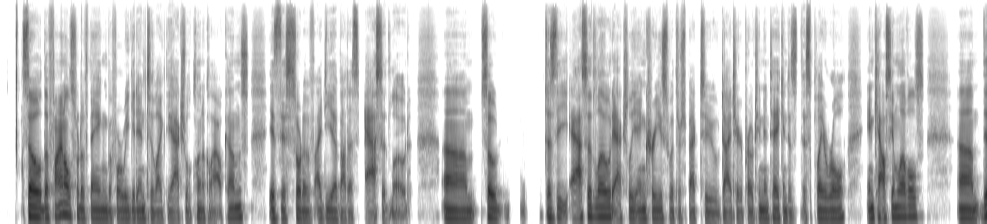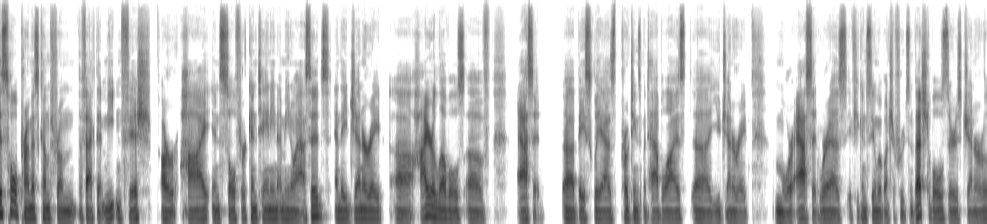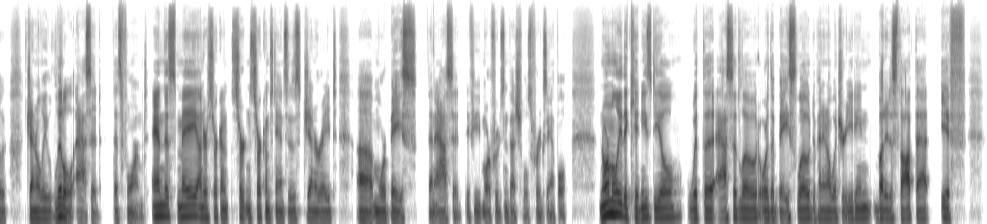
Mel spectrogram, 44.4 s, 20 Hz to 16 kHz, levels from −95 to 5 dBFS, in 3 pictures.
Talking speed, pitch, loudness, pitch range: 195 wpm, 95 Hz, -26 LUFS, 90-105 Hz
